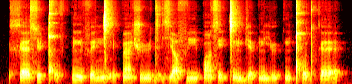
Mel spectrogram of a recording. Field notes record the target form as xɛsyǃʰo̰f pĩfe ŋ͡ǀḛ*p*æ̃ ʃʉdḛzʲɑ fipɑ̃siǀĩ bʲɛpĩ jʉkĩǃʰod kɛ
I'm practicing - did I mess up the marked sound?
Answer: no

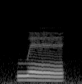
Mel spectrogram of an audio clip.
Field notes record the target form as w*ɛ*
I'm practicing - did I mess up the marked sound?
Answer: no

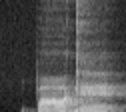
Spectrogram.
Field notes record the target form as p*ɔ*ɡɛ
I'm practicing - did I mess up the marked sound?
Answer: yes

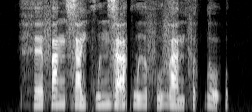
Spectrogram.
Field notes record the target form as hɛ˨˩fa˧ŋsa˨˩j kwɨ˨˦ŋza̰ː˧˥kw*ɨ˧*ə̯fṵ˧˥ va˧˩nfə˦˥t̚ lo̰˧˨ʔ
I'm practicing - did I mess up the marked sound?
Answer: yes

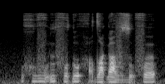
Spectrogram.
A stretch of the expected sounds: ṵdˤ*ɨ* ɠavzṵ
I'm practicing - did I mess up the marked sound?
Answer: no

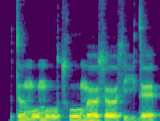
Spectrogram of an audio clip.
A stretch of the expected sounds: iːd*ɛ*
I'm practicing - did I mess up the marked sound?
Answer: no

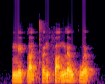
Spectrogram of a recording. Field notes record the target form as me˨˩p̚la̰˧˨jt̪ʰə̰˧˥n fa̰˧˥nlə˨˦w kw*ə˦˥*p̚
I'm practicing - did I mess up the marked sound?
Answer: yes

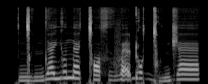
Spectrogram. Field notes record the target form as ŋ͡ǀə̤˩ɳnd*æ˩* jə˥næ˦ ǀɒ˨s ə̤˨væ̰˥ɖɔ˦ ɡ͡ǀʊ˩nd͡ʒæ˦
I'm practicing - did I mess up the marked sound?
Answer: yes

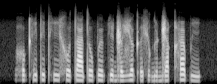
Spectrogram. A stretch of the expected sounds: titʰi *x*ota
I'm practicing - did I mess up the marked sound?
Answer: no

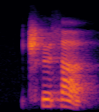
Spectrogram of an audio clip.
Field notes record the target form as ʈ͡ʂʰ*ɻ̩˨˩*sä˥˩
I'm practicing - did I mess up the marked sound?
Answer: yes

